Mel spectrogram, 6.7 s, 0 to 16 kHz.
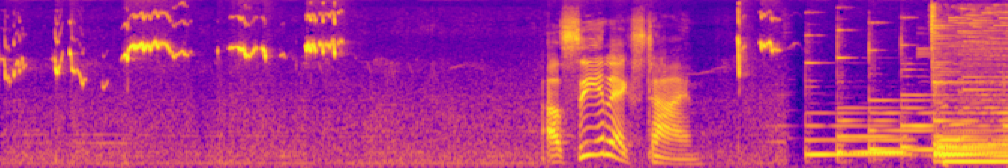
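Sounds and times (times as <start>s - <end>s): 
birds chirping and trilling: 0.0s - 5.4s
speech: 3.6s - 4.8s, 6.2s - 6.6s.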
